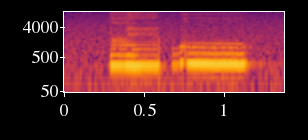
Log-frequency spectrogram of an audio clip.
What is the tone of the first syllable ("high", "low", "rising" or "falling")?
low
